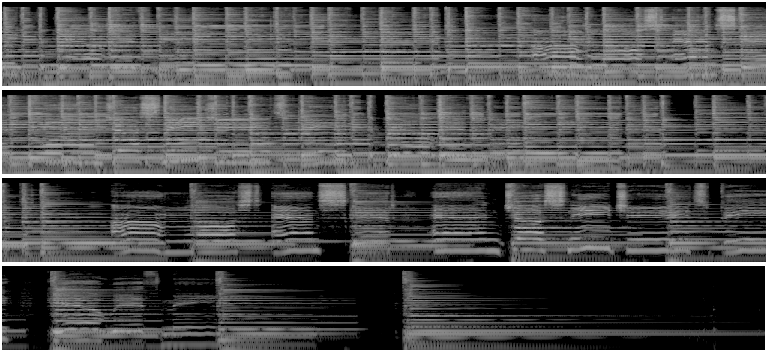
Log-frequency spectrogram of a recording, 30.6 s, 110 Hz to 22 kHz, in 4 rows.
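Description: Acoustic guitar being strummed steadily, thinning after about 14 s into separate chords with gaps between them. It ends on a final chord about 27 s in that rings on and slowly fades: the close of the song.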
